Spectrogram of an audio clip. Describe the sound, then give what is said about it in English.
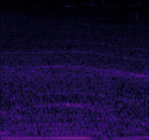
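A big truck rumbles past, its deep, steady engine drone and road noise filling the short moment, with no one speaking. “We got a big truck coming past too.”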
